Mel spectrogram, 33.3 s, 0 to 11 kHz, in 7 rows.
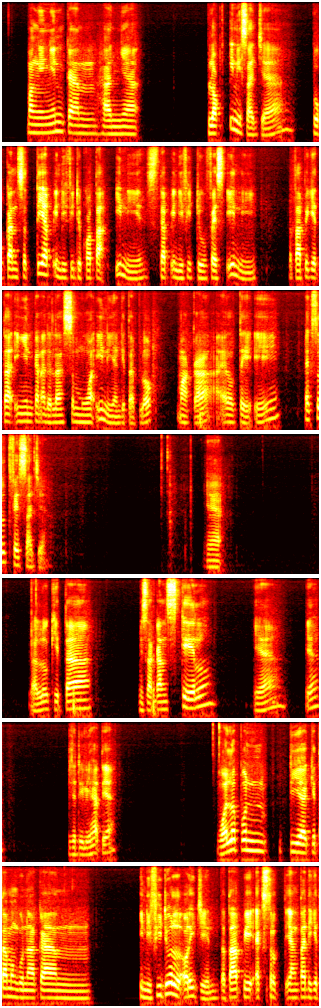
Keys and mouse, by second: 3.4 middle click, 13.1 alt+e, 16.7 click, 17.1-19.4 middle drag, 22.1 s, 26.9-28.9 drag, 29.6-31.5 drag.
